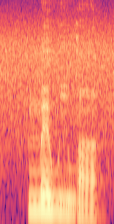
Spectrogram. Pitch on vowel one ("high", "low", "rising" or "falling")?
high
